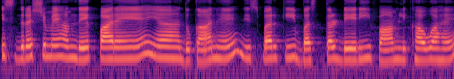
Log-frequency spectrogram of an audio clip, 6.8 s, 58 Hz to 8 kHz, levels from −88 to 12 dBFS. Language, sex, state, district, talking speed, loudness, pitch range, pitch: Hindi, female, Chhattisgarh, Korba, 175 wpm, -18 LUFS, 200-225 Hz, 210 Hz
